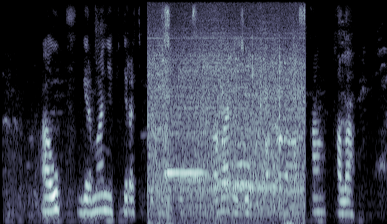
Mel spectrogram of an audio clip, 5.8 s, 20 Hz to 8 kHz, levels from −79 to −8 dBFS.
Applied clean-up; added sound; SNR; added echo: none; Subway, metro, underground / Doorbell; -3 dB; none.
